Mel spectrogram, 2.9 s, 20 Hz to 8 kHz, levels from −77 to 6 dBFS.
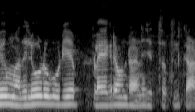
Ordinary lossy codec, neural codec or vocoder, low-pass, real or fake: none; none; 7.2 kHz; real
